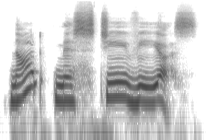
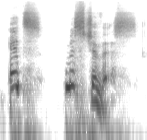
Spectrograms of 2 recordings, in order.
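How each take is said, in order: First: The word has an extra fourth syllable. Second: The word has only three syllables. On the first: The speaker calls it wrong. "People add an extra syllable" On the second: The speaker calls it right.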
